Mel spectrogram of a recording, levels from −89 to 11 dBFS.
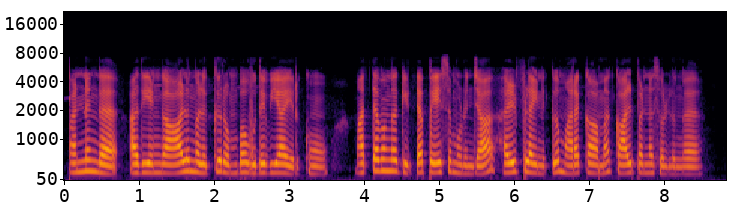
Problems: none marked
